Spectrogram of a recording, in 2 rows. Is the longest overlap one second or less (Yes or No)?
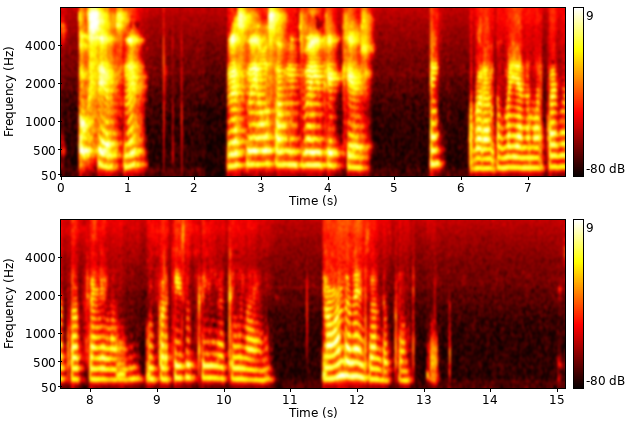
Yes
